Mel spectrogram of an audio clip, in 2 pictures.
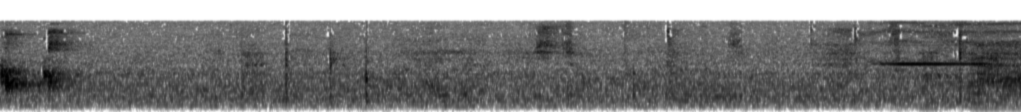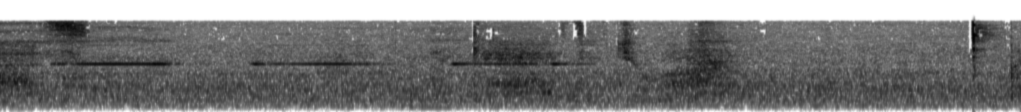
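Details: Indoor room noise with faint voices and a few steady electronic beeps; no animal is heard.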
